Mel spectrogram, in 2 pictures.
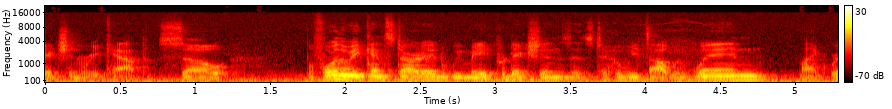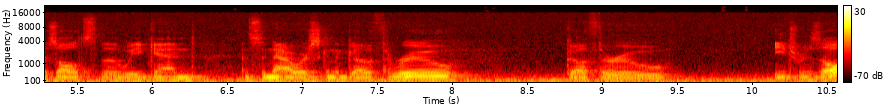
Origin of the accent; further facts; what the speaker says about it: New Hampshire, United States; growing up in New Hampshire, I'm a big New England fan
